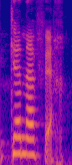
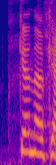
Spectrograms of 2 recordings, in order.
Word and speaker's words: Khanafer: C'est Canafer. Canafer. K-H-A-N-A-F-E-R.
